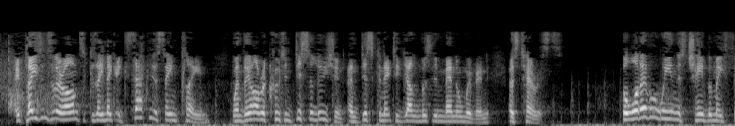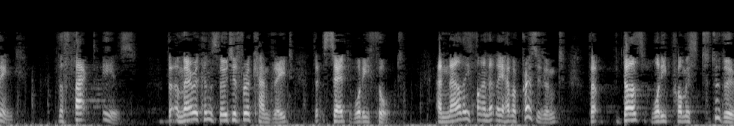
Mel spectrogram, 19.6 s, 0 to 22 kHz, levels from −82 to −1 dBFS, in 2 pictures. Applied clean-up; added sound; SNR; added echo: none; Knock; 20 dB; none.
